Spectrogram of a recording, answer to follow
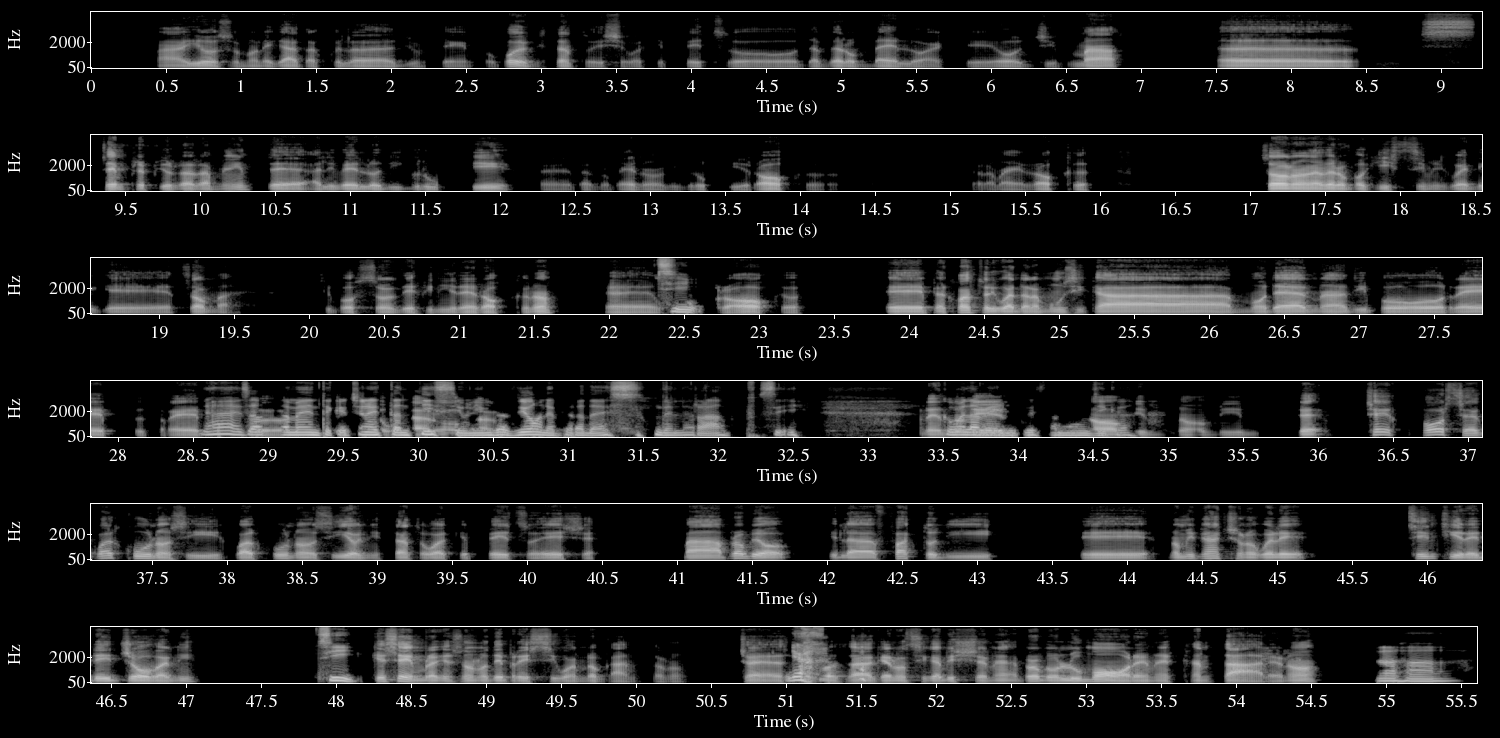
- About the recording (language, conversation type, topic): Italian, podcast, Quale canzone ti riporta subito indietro nel tempo, e perché?
- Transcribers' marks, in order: other background noise; background speech; laughing while speaking: "adesso del rap, sì"; unintelligible speech; "cioè" said as "ceh"; "cioè" said as "ceh"; chuckle; "proprio" said as "propo"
